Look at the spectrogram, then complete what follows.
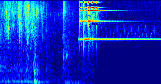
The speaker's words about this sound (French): Je me lave les mains parce que, bon, même si j'essayais de de pas trop toucher euh, au moment des flex, au moment du mélange, j'en ai un peu sur les mains.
